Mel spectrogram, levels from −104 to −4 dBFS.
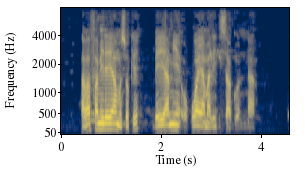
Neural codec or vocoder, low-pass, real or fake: none; 7.2 kHz; real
